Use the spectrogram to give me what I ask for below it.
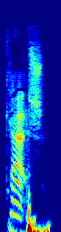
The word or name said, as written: cash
